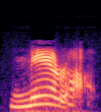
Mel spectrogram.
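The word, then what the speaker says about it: मेरा: these words so in Hindi my is the pronunciation for my is Mea mea and name is pretty similar to you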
